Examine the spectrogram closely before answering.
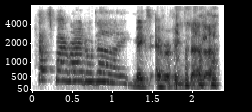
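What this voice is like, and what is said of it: Imitates another person's voice. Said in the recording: “That was a terrible Mariah impression, by the way. ... No, you were right on there. I could tell exactly who you were. Dude, you were impersonating.”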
